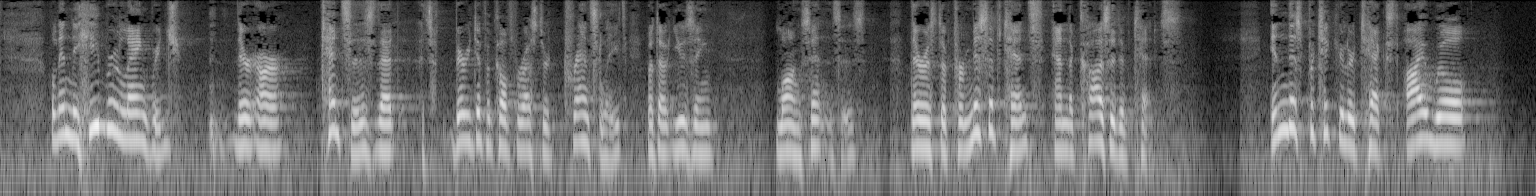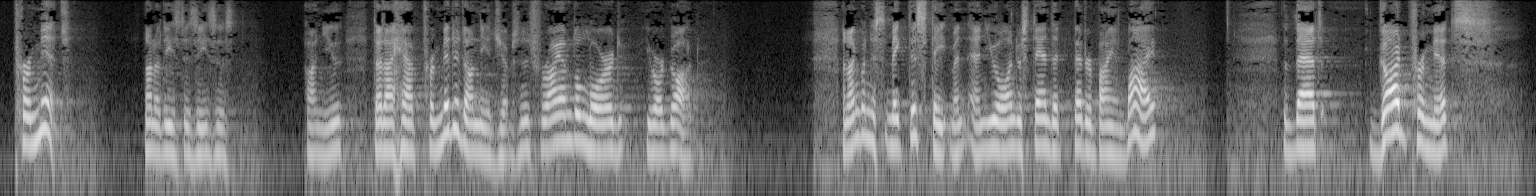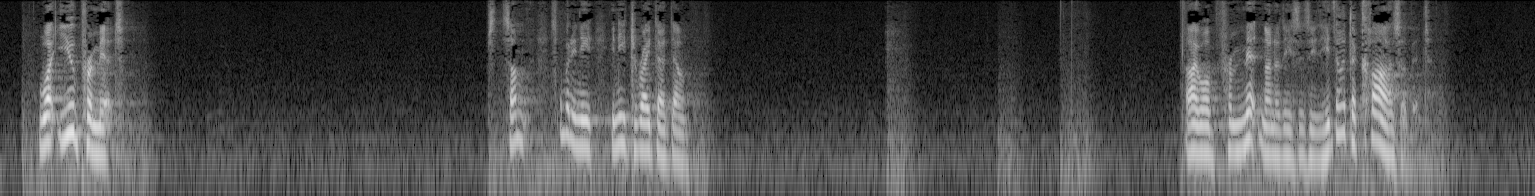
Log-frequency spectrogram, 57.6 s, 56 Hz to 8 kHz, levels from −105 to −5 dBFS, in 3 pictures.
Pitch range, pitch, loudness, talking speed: 150-195 Hz, 175 Hz, -27 LUFS, 105 wpm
